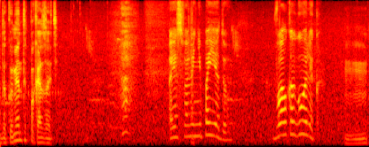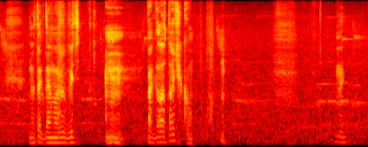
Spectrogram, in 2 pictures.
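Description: A young woman talks quietly close by.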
